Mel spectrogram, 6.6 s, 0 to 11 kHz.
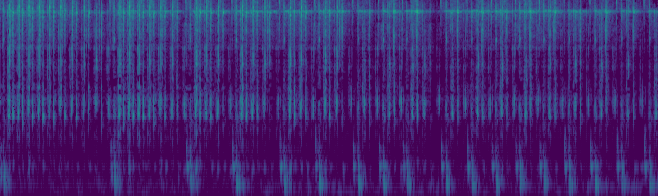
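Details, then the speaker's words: Handmade hit-and-miss solenoid (electric) model engine with ball governor, run at 24 volts; under load crisp, even clicks about four a second with no skipped beats: firing every stroke under load. "when we put it under a load watch it'll hit every"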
